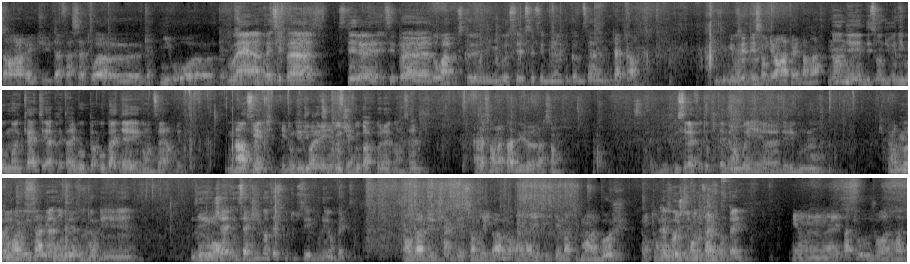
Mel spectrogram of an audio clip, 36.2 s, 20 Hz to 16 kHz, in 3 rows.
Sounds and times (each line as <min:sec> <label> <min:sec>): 0:14.4 water is falling on rocks 0:16.0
